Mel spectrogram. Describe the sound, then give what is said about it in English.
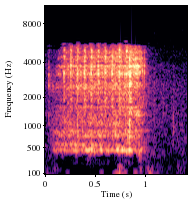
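A rotary telephone dial turns and whirs in an office, one continuous buzzing whirr lasting about a second before fading away. “I slip into Mama Greenspan's office on the first floor and get my thumb in the dial.”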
